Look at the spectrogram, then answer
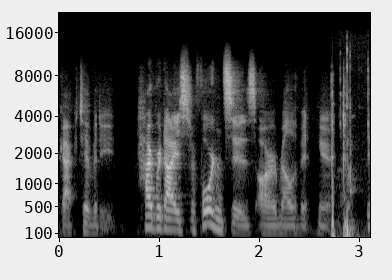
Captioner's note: click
